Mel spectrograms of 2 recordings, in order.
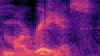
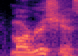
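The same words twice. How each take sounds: First: The middle is said with a t sound. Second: The middle is said with a sh sound. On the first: The speaker calls it wrong. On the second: The speaker calls it right.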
